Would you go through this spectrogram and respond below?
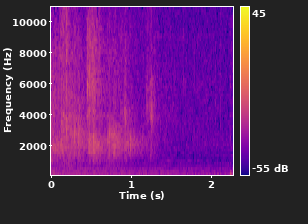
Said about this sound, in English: Come on, y'all. Don't stop clapping. Don't stop clapping.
